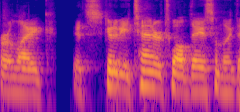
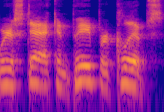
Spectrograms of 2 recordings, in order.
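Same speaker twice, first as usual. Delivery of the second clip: real raspy, scratchy, drawn-out, pitched-up voice; 5 semitones higher than usual. Retelling what a man said during cold calls: imitating T J McWilliams's raspy voice. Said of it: "he had a real raspy voice".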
